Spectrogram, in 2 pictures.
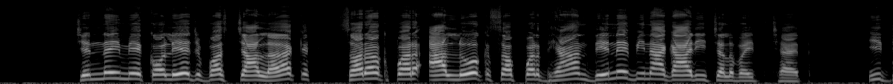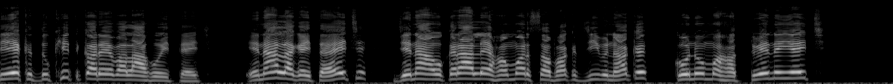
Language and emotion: Maithili, disgusted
